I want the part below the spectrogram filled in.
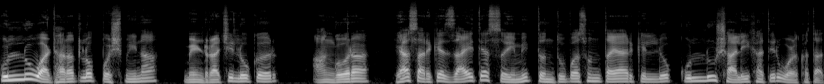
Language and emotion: Goan Konkani, neutral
